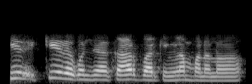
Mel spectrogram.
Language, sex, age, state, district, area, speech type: Tamil, female, 60+, Tamil Nadu, Ariyalur, rural, conversation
